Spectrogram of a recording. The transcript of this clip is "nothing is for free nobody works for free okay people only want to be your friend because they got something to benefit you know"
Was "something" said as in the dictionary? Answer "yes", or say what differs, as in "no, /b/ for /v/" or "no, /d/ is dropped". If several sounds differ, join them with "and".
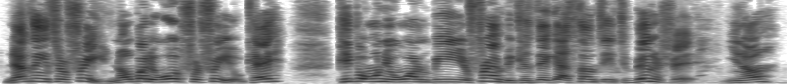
yes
